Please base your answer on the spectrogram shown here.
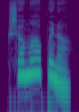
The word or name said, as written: ಕ್ಷಮಾಪಣೆ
